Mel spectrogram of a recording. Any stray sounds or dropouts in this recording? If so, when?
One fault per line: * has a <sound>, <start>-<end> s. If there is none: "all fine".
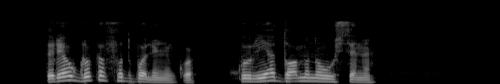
all fine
